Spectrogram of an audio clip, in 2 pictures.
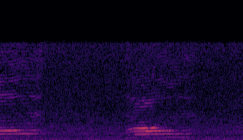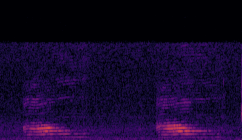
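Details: Female house cat with a new toy in her mouth, treating it as real, making strange muffled calls: three drawn-out, slightly rising meow-like cries about every one and a half seconds over faint room noise, a woman speaking softly afterward.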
